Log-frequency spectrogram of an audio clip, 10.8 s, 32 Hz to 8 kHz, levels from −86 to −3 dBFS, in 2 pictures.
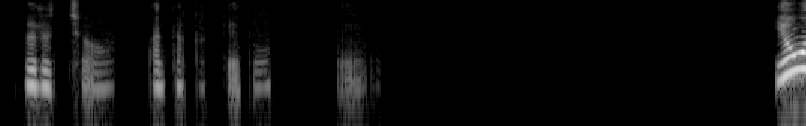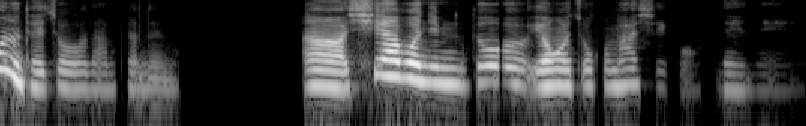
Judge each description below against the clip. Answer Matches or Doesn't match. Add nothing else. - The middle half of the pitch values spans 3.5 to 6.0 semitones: Doesn't match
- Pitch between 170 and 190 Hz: Matches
